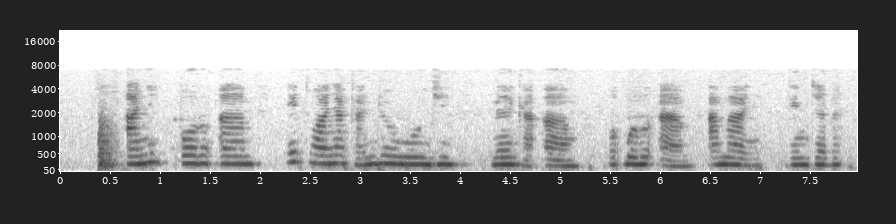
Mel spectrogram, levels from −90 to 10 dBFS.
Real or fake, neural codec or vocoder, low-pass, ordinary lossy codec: real; none; 7.2 kHz; none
